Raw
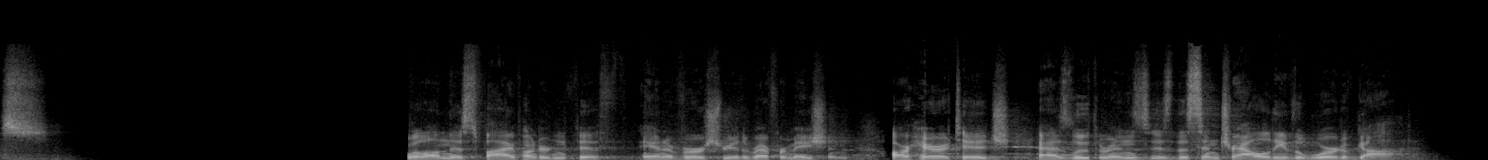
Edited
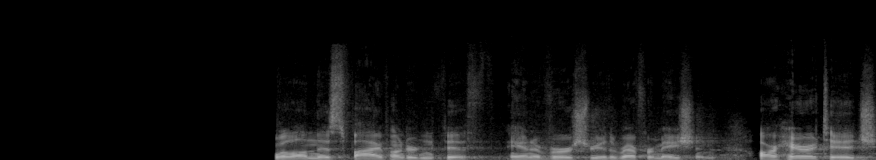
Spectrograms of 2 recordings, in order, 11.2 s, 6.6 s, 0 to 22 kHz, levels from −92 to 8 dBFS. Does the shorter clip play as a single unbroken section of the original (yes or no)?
yes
